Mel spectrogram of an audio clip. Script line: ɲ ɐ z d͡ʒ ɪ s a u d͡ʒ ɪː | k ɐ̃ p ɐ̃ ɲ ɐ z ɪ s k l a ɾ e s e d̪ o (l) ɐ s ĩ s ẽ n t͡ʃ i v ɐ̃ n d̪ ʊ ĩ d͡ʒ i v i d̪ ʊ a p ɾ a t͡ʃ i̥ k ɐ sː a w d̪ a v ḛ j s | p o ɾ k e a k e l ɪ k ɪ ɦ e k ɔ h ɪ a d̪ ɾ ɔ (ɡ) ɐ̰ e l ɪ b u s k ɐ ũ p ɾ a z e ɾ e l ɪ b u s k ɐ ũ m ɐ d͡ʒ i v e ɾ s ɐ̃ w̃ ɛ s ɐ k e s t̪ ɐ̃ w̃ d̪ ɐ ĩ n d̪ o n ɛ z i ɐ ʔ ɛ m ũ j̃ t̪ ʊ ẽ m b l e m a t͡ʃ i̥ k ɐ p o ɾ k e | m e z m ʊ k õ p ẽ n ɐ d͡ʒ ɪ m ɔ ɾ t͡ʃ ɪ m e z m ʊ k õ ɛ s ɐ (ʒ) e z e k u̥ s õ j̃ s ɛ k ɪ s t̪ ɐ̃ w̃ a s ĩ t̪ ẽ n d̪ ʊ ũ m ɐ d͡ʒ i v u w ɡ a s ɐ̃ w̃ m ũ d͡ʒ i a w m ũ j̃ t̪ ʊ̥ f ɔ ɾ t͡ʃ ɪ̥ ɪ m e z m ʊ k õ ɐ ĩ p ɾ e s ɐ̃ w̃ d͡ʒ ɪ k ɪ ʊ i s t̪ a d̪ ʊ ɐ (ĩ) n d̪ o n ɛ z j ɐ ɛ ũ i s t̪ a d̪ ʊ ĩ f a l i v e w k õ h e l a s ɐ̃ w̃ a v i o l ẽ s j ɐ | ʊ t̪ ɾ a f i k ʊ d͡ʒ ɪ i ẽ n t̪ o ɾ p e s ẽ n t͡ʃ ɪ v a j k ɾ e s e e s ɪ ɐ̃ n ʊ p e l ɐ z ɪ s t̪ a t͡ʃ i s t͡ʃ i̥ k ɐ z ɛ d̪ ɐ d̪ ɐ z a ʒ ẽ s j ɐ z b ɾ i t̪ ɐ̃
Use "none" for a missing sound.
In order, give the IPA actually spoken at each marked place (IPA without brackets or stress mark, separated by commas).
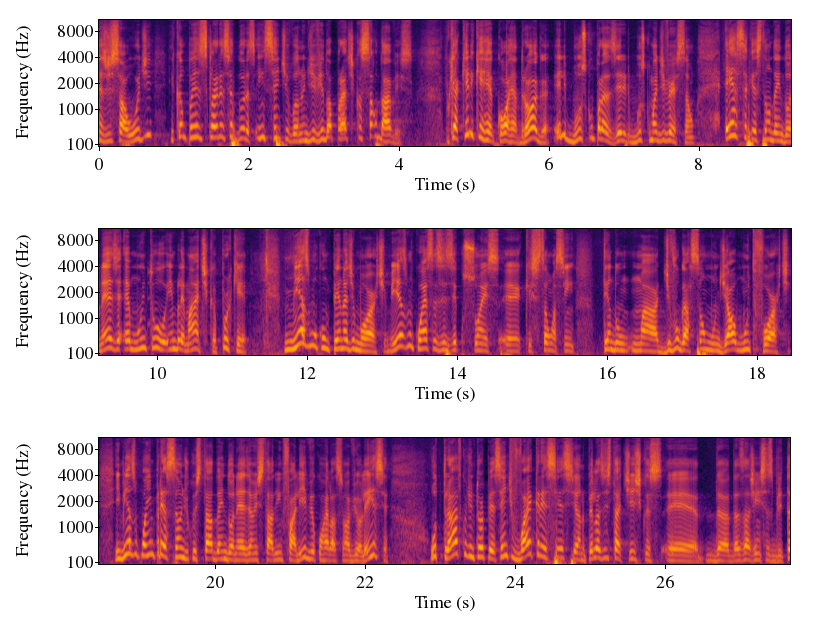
ɾ, ɡ, z, ĩ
